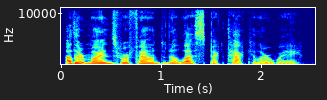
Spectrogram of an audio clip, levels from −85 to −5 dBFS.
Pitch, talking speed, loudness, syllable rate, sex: 90 Hz, 210 wpm, -22 LUFS, 6.4 syllables/s, male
